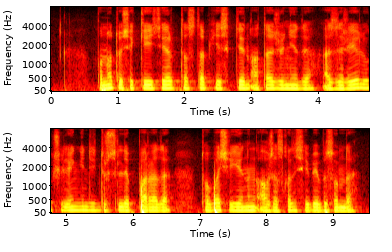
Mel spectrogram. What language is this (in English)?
Kazakh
